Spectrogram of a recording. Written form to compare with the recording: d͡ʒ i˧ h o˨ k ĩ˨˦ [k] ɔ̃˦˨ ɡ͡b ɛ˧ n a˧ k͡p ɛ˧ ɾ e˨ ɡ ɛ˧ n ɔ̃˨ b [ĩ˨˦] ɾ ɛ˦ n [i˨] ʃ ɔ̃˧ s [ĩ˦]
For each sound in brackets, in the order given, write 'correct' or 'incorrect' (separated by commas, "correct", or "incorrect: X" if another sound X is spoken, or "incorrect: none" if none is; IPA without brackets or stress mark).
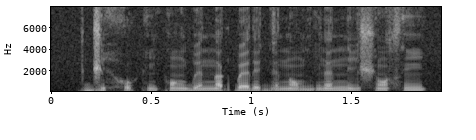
correct, correct, incorrect: i˧, correct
